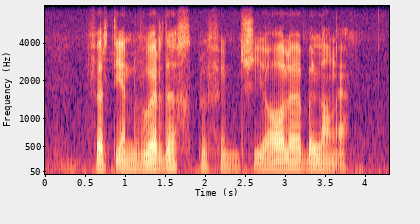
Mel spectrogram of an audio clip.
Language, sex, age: Afrikaans, male, 20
